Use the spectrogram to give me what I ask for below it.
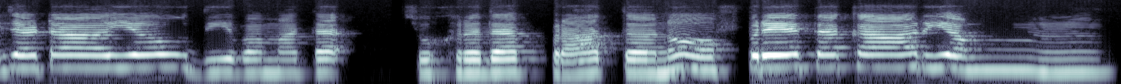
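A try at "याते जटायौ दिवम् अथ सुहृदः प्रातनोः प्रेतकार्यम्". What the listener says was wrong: No, divam, after divam there is a pause. Yate jatayau divam.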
